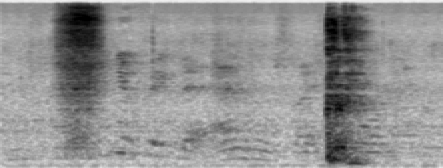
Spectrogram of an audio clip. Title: Sneezing with my eyes open. Bad idea!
